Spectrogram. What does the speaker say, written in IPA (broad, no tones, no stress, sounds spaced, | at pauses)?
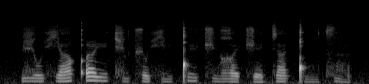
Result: ʑ u ç æ qʼ iː t͡ɕ ṳ t͡ʃ o ç i̤ ǃ e̤ t͡ʃ i̤ ʁ e t͡ʃ e c æ ǃ ṳ t͡s æ̤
